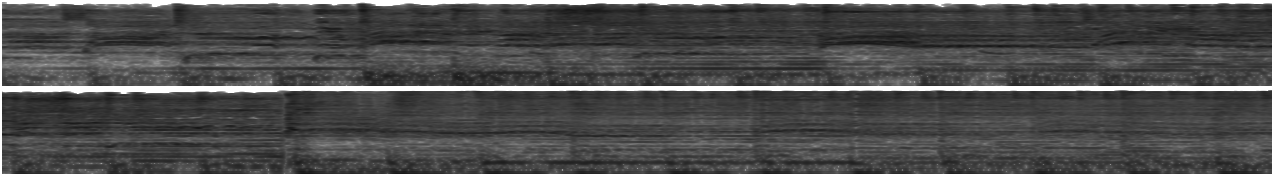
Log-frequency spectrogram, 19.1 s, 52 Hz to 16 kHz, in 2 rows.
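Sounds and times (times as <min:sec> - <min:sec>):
live pop-rock band: 0:00.0 - 0:19.0
woman singing: 0:00.0 - 0:19.0.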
